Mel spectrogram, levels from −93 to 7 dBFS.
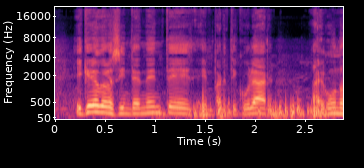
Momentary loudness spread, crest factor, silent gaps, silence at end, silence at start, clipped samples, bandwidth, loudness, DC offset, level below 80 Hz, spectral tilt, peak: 10 LU; 16 dB; none; 0 s; 0 s; under 0.1%; over 20 kHz; -16 LUFS; under 0.1%; -40 dBFS; -5.5 dB/octave; 0 dBFS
